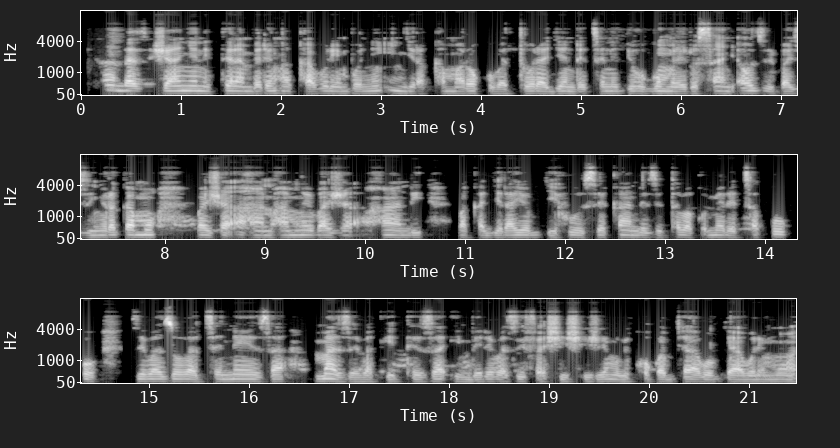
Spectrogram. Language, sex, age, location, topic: Kinyarwanda, male, 25-35, Musanze, government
